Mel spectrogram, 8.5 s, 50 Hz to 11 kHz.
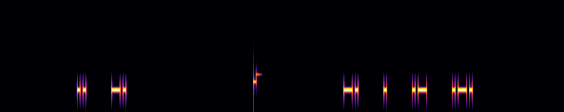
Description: Morse code, heard as a keyed tone, about 28 wpm, spaced as for 16 wpm, 700 Hz. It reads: IN NEAR
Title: 3x Character Spacing - Top 300 Words - 28wpm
